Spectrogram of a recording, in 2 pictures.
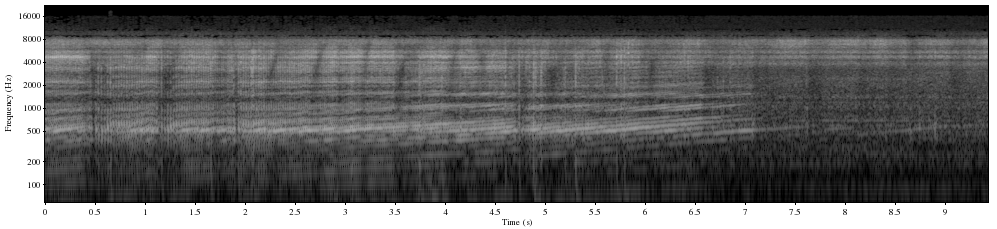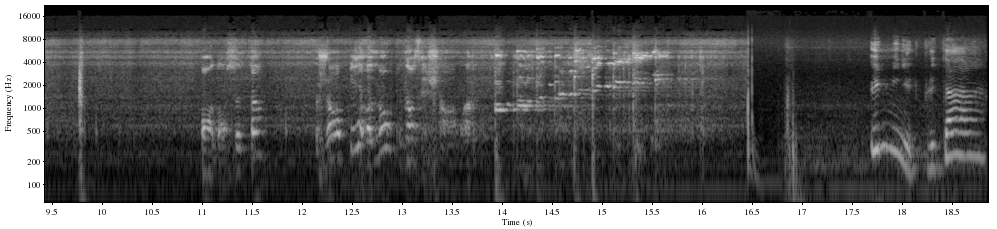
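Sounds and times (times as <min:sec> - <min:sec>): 
motorcycle engine revving and accelerating away: 0:00.0 - 0:18.8
speech: 0:11.0 - 0:13.8, 0:18.0 - 0:18.8.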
